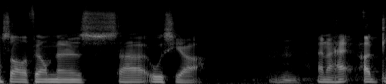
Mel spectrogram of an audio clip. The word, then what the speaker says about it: wuxia: And I'd like to be honest, I had to look up the pronunciation of that correctly. Yeah, you got the pronunciation correct, because I've heard it pronounced incorrectly many times.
